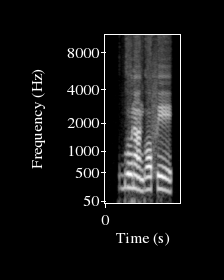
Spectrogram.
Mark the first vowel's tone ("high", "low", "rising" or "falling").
high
